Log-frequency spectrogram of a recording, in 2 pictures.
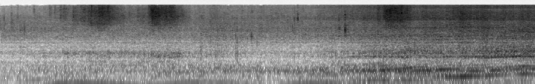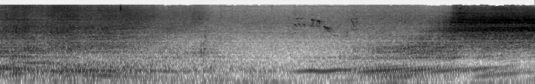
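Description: Aston Martin Vantage's engine as the car pulls away and drives past, its exhaust note swelling and then fading. Near the end another car's engine revs up, rising in pitch, and gets louder as it pulls out.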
